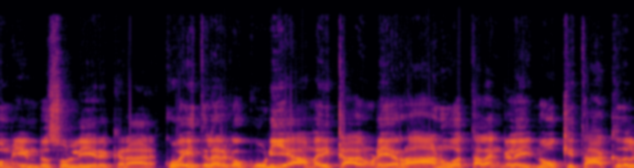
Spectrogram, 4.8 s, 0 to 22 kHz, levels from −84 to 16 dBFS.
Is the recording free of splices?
no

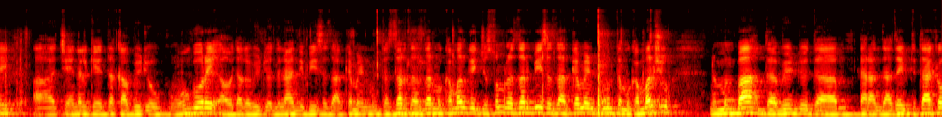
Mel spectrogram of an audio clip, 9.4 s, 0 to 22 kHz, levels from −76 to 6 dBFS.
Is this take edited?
no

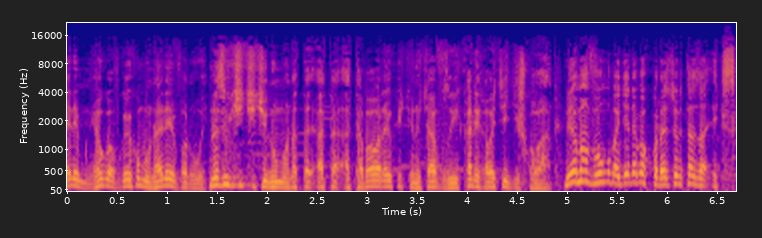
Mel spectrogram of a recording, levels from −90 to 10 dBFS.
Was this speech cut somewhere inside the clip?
yes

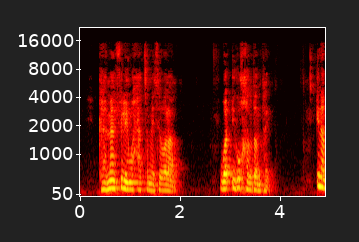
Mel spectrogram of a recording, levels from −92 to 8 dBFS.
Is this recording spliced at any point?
no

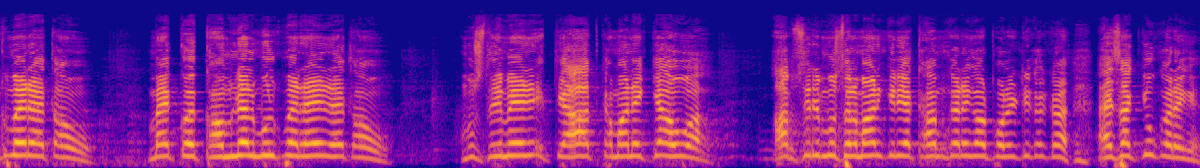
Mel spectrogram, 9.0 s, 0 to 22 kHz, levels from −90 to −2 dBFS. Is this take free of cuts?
yes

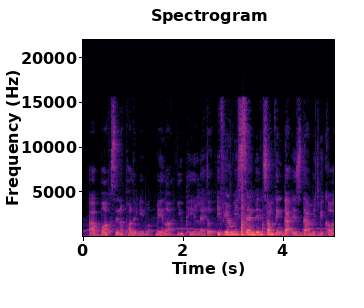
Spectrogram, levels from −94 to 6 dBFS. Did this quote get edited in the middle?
yes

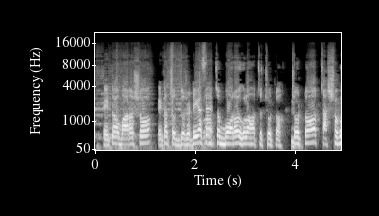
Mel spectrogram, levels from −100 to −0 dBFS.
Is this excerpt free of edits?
no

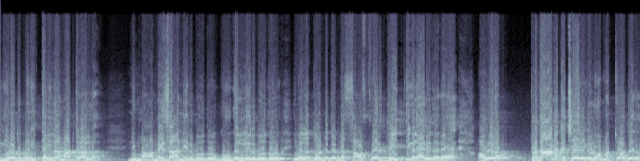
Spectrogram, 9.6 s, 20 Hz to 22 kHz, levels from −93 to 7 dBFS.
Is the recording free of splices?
yes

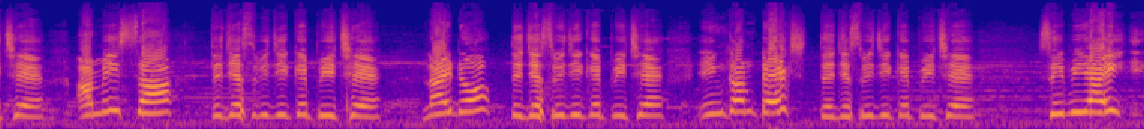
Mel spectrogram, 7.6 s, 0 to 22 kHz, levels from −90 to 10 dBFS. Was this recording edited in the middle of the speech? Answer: no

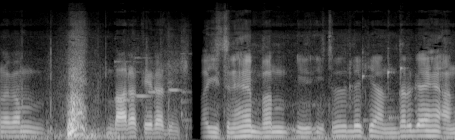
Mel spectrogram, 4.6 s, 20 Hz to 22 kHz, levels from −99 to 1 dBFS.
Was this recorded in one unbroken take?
no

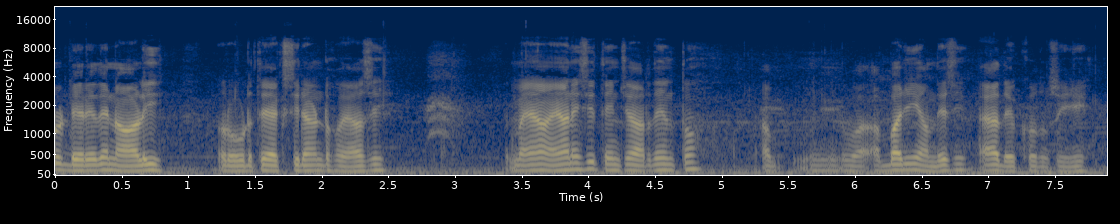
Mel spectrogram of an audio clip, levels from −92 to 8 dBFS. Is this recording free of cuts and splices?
yes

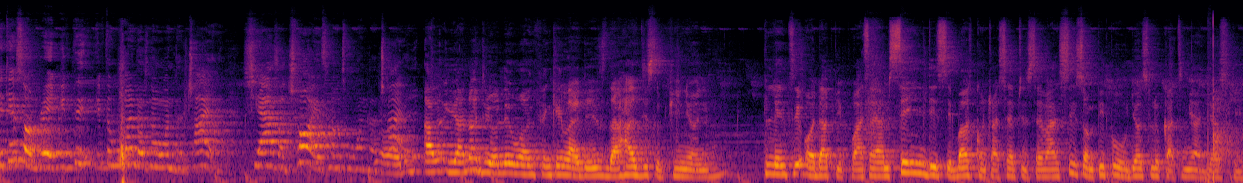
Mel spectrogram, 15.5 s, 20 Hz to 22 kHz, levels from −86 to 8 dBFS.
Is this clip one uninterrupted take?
no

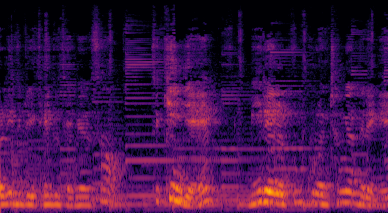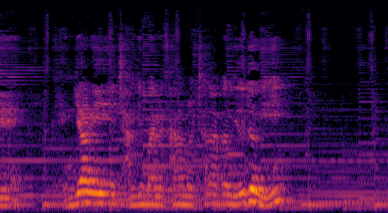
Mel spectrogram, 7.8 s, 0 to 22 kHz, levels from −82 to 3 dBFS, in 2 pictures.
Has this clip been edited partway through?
no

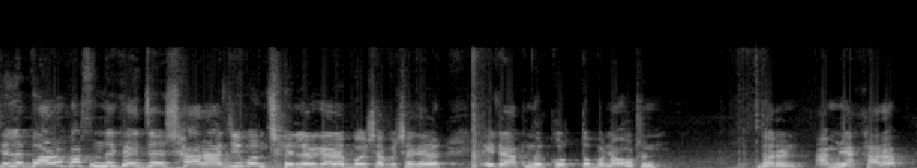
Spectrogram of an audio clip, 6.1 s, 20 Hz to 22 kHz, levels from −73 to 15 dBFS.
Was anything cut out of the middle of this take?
no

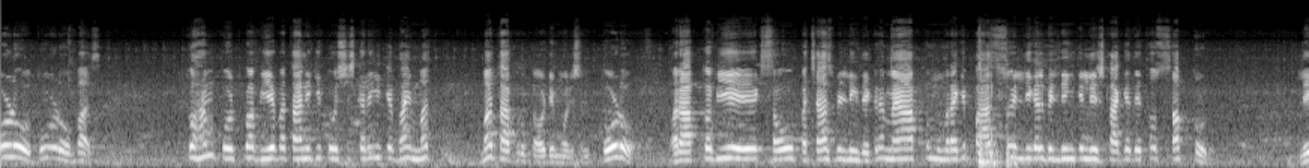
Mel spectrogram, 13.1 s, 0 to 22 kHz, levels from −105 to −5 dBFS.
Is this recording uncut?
yes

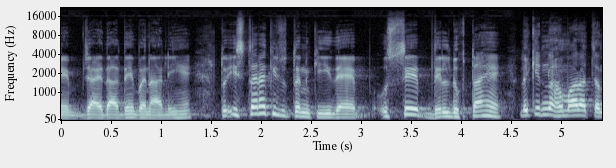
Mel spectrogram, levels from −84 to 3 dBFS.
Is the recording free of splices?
no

